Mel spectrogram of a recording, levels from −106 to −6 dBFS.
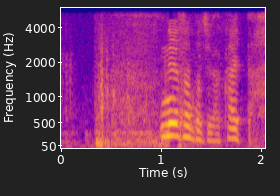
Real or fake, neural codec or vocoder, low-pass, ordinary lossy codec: real; none; 5.4 kHz; none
